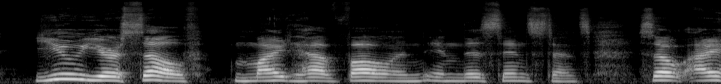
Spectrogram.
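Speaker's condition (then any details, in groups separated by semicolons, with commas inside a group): Primary lateral sclerosis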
